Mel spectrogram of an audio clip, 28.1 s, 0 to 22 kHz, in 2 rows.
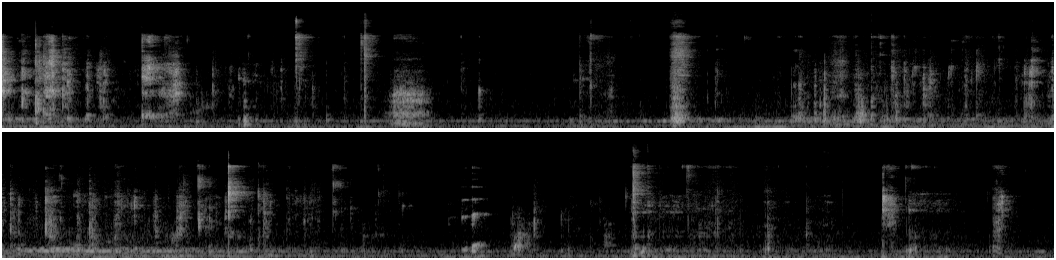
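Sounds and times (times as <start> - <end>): chewing food: 0.0 - 5.1, 9.4 - 19.6
wet mouth clicks: 4.8 - 5.1, 25.8 - 26.3.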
